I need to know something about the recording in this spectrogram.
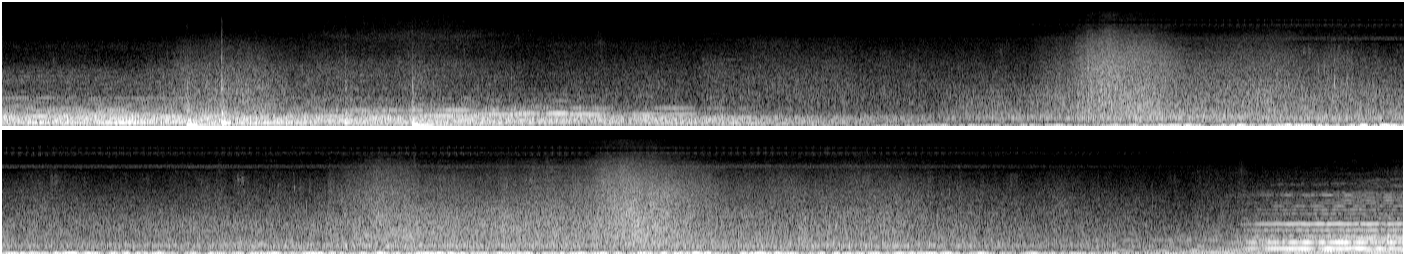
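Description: Waves wash gently against a wooden ship's hull.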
